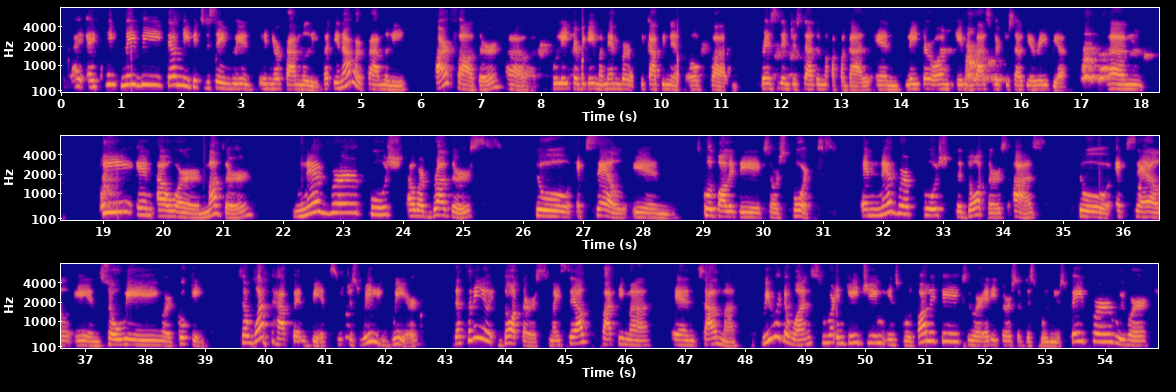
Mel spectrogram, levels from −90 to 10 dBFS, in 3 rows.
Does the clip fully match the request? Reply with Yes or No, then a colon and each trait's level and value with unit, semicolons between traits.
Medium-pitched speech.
Yes: medium, 180 Hz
